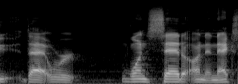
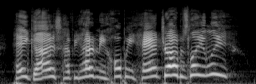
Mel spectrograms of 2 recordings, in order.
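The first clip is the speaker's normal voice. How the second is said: put-on very high, loud, squeaky kid voice; 8 dB louder than usual. Imitating someone on an Xbox headset, little squeaker voice. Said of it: "with your little squeaker voice".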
